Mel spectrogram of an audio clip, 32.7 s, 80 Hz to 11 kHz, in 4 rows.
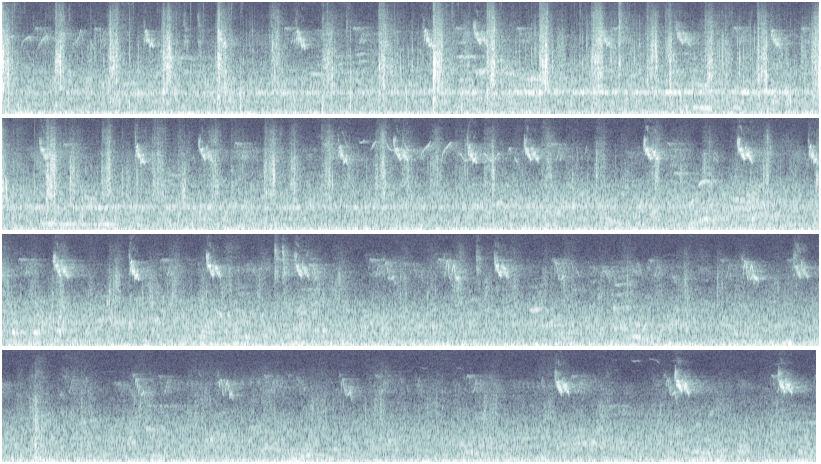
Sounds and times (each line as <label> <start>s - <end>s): cyclists on gravel 0.0s - 11.7s
Passing walkers 0.0s - 31.5s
